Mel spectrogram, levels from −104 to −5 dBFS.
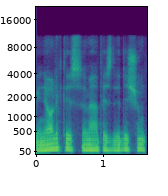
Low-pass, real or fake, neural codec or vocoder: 10.8 kHz; fake; codec, 24 kHz, 1.2 kbps, DualCodec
